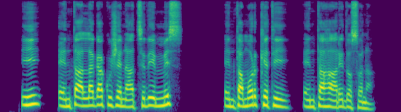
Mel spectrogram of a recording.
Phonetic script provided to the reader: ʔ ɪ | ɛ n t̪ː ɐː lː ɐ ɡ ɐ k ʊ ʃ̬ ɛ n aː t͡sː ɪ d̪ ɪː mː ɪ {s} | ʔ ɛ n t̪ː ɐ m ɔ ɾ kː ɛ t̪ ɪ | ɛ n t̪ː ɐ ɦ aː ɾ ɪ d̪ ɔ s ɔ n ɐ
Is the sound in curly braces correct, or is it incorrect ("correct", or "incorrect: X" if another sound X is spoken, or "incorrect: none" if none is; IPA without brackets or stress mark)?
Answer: correct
